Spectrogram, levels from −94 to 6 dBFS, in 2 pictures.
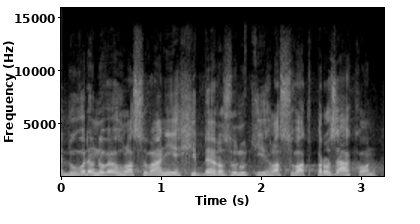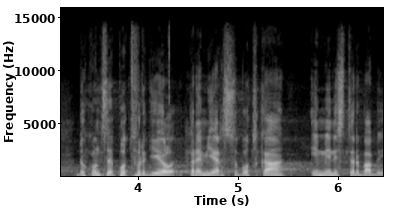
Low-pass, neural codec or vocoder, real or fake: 14.4 kHz; none; real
